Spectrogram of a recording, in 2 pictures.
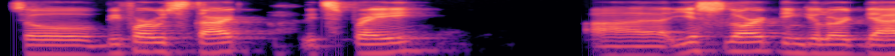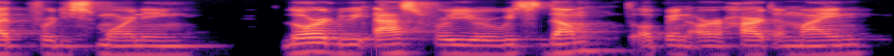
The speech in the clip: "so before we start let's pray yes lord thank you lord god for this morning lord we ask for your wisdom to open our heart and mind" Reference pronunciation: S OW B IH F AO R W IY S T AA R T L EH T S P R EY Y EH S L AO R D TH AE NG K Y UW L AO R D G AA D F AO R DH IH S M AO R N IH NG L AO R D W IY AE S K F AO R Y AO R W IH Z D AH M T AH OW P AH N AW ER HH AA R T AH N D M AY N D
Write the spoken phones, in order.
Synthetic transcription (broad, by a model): S OW B IH F AO R W IY S T AA R T L EH T S P R EY Y EH S L AO R D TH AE NG K Y UW L AO R D G AA D F AO R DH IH S M AO R N IH NG L AO R D W IY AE S K F AO R Y AO R W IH S D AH M T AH OW P AH N AW ER HH AA R T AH N M AY N D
